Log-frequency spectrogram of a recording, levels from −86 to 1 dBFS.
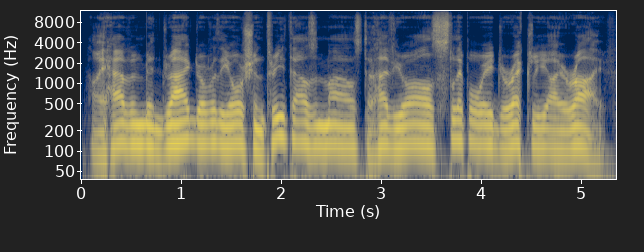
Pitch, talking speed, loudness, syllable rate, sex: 115 Hz, 215 wpm, -17 LUFS, 5.9 syllables/s, male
